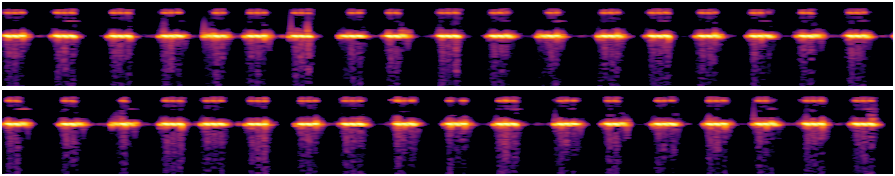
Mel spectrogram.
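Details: Cricket chirping steadily: clean, high, ringing pulses repeated about four times a second without pause for the whole stretch, with a faint higher overtone and no other sounds.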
